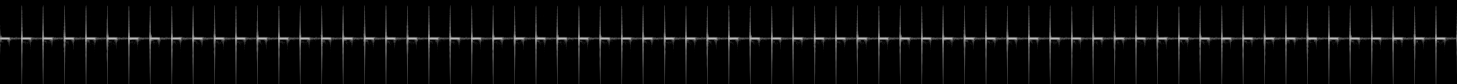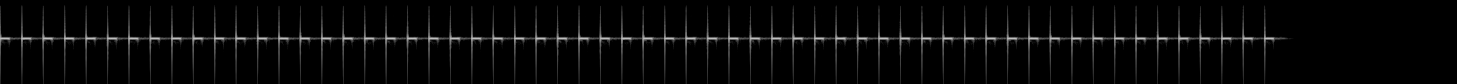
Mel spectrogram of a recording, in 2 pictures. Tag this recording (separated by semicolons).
112; 911; alarm; alert; apartment; beep; beeps; burning; emergency; fire; foley; home; rescue; warner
